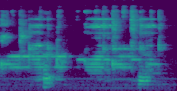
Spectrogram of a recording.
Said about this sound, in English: Well, he has to answer your phone.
